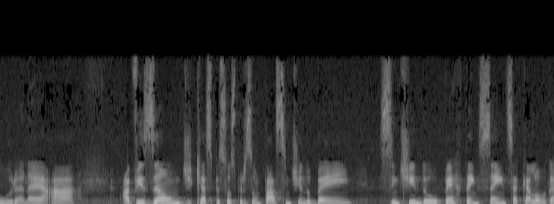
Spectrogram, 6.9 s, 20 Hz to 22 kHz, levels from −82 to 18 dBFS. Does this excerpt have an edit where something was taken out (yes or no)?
yes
